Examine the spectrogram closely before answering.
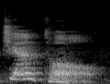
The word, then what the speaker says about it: gentle: But, G with E after it, like the word gentle, gentle.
